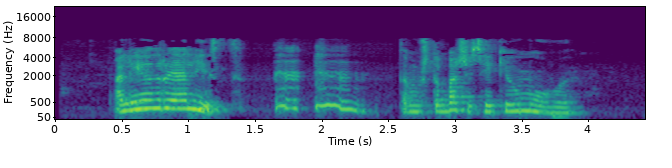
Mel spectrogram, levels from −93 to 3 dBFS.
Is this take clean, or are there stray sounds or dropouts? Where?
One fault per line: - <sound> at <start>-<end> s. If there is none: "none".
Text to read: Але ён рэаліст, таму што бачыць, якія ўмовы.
- throat clearing at 1.6-2.5 s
